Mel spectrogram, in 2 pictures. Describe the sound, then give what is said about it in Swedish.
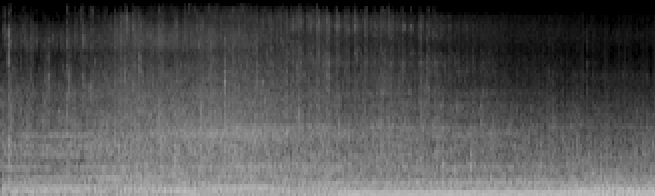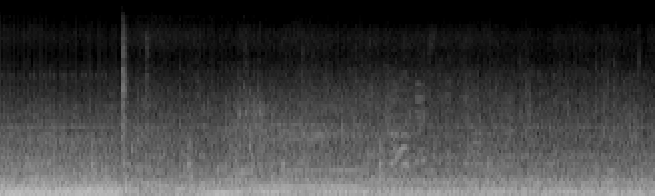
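A motorboat engine drones as the boat comes in to dock at an island, a steady low rumble that carries on for several seconds and then drops away, leaving a quieter wash of sound. “Nu håller vi på och ska lägga till här, Svenska ögarna.”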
